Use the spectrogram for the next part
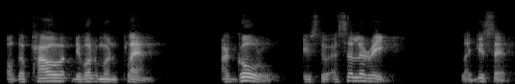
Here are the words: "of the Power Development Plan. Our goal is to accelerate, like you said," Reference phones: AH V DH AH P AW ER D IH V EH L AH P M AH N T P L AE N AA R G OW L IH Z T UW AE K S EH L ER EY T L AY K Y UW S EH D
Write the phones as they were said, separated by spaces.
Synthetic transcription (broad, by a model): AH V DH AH P AW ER D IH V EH L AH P M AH N P L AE N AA G OW L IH S T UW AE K S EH L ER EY T L AY K Y UW S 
